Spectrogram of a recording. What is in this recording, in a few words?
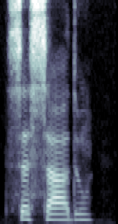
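"sessadu", female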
